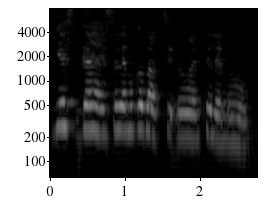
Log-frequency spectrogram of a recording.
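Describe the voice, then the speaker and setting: A woman in her forties with a Jamaican accent runs a casual livestream, her fairly high, dark-toned voice moving a little fast. She gets emotional and candid, switching into patois while replying to people in the chat.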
